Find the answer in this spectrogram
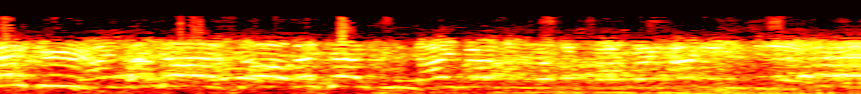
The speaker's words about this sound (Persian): جمعیت عصبانی شعارهای تند می‌دهند.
